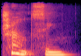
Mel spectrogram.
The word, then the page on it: trouncing: British English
